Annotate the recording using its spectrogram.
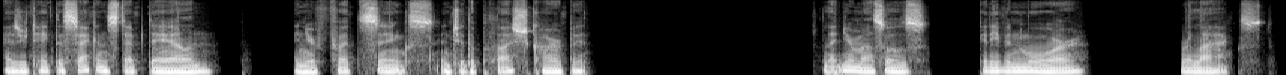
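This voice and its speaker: A man leads a guided sleep meditation in a low, gravelly voice. He speaks slowly, evenly and soothingly, with long pauses between phrases. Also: level tone, dry recording, clean studio sound.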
